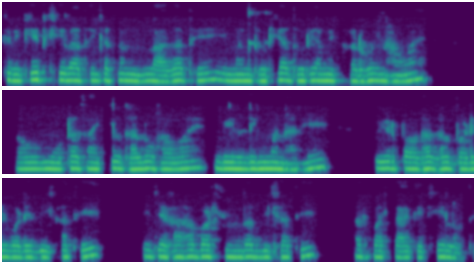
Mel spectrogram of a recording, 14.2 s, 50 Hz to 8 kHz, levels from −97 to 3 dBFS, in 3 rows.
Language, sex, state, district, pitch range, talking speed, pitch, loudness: Chhattisgarhi, female, Chhattisgarh, Jashpur, 175-190 Hz, 150 wpm, 185 Hz, -30 LUFS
